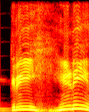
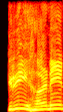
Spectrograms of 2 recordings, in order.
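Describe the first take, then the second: First: गृहिणी said "gri-hi-ni", hi in the middle; correct pronunciation model. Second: गृहिणी said "gri-ha-ni", ha for hi; higher, with an a in the middle of गृहिणी; wrong pronunciation demo. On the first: Teacher giving students the right word, गृहिणी as "grihini". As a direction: clear short i after h in गृहिणी. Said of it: "गृहिणी होता है". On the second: Teacher rejecting a misspelling, गृहिणी as "grihani". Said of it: "गृहिणी नहीं होता है". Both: Shown as a demonstration.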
